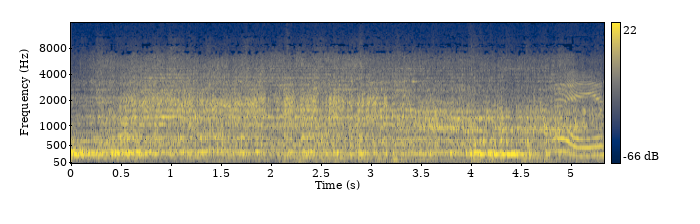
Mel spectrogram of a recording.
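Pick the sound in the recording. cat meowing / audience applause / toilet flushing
toilet flushing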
